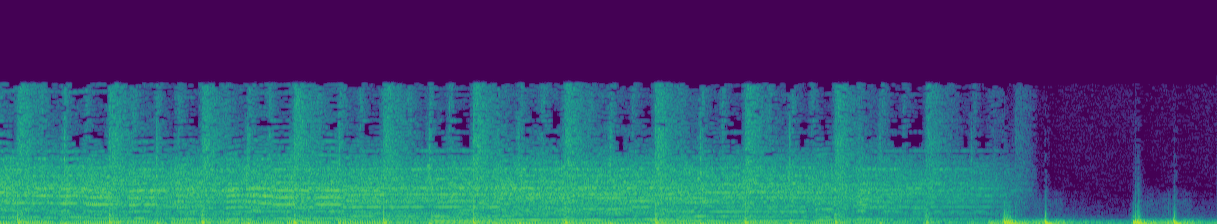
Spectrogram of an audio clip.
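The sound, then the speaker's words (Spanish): Dense music plays, then cuts off and gives way to a few deep, loud heartbeat thumps in double pulses, standing alone at the end, in the Latido Americano radio jingle. “Latido Americano, latiendo al ritmo de América Latina.”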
